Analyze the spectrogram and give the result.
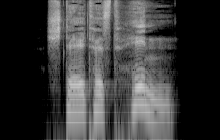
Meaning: inflection of hinstellen: 1. second-person singular preterite 2. second-person singular subjunctive II
- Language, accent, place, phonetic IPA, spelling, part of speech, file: German, Germany, Berlin, [ˌʃtɛltəst ˈhɪn], stelltest hin, verb, De-stelltest hin.ogg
